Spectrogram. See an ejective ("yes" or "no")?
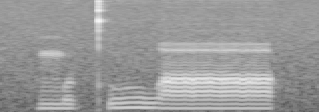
yes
